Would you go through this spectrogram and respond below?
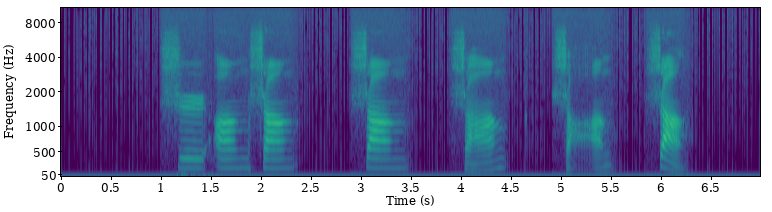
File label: "shang", chinese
